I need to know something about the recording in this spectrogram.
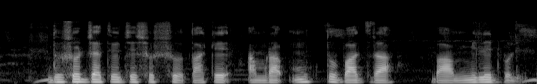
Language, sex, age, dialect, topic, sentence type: Bengali, male, 18-24, Northern/Varendri, agriculture, statement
